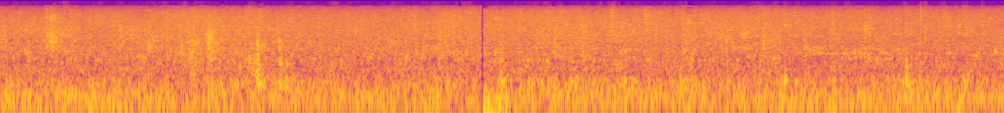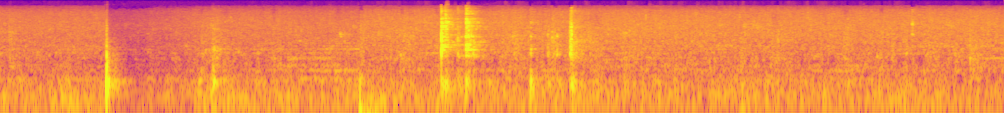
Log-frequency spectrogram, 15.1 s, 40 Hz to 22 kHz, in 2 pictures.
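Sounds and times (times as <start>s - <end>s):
low background noise: 0.0s - 15.0s
metal parts knocking and clinking: 10.8s - 11.9s.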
